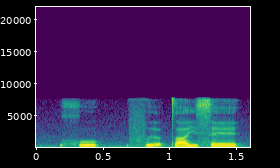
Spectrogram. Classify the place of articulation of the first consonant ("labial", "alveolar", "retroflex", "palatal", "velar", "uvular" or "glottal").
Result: velar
